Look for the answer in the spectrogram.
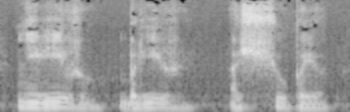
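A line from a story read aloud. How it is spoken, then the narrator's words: Barely audible. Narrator (Russian): Отец выговорил чуть слышно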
